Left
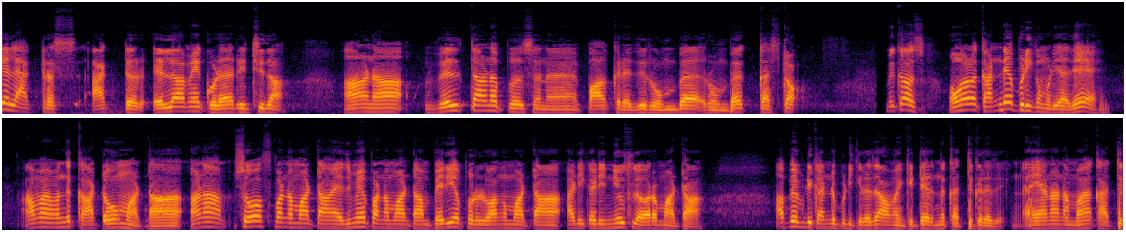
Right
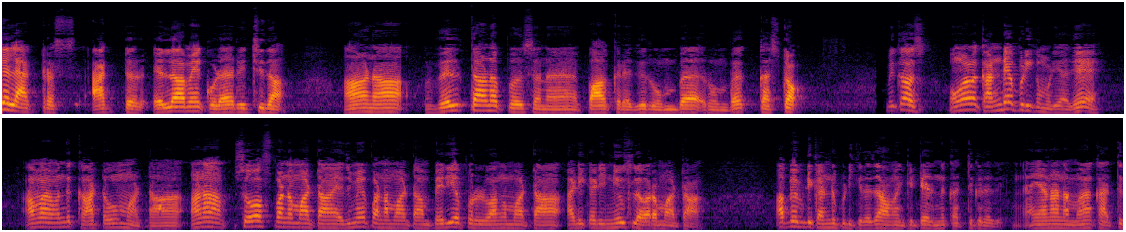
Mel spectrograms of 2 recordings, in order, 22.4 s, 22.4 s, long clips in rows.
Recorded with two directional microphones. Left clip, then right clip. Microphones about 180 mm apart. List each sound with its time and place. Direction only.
0.0 s speech: 30° left (ahead or behind)
8.8 s speech: 40° left (ahead or behind)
